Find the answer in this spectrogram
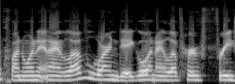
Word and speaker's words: Lauren Daigle: This newer periodical, the newest that's come out, they're talking about Lauren Daigle's new song.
